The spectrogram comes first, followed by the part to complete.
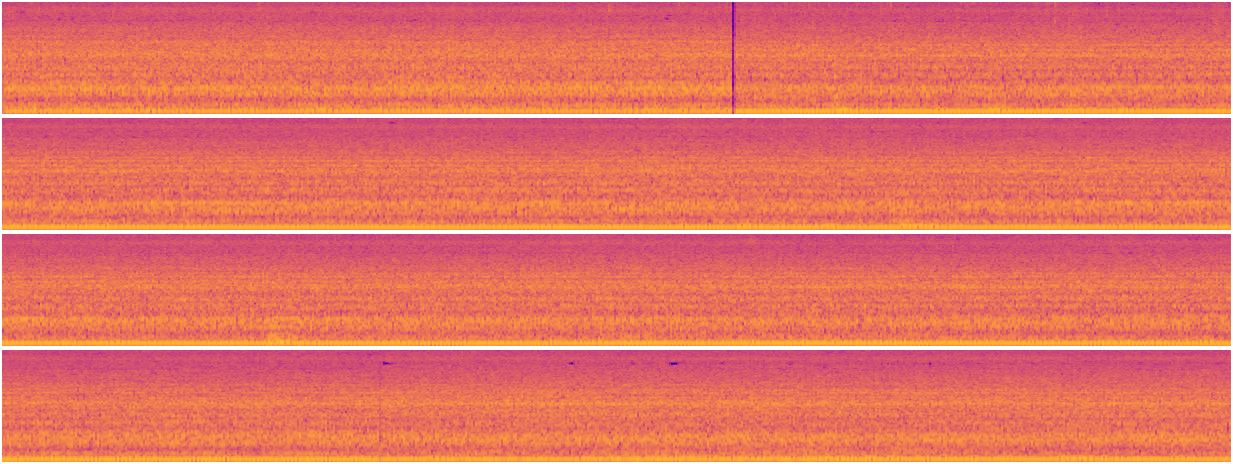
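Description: Commercial bakery dough mixer running steadily, its motor giving a constant low hum while the dough hook kneads a heavy batch of bread dough in a steel bowl.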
